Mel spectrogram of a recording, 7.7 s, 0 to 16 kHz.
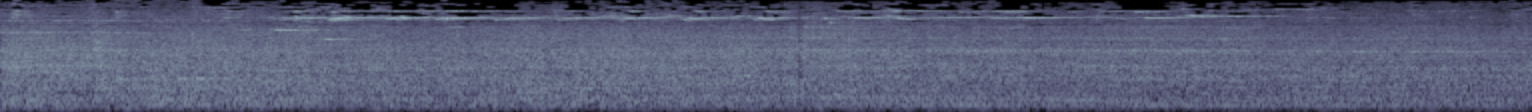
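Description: Steady low rumble of an empty LHB coach rake being shunted away by a WDG3A diesel locomotive, slowly fading as the train recedes.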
